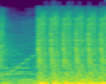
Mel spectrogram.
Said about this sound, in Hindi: दोनों तरफ से धड़धड़ाती हुई गोलियां और हथियार चलने लगते हैं।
